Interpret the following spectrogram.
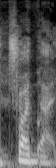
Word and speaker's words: Troptha: The Trotta. Yeah, I want you to spell it. TROPTHA. Okay. Trotta. The Trotta is the ta comes from the PTHA. The PTAH comes from ta as head creator, right?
